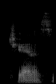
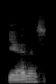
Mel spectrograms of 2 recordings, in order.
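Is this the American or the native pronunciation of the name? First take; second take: American; native. First: It uses the common American English pronunciation. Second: It uses the native, original pronunciation. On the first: This is the common everyday form. "Janus is just the common way to pronounce it in American English" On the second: This is the more correct original form. "Janus is probably more correct natively"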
